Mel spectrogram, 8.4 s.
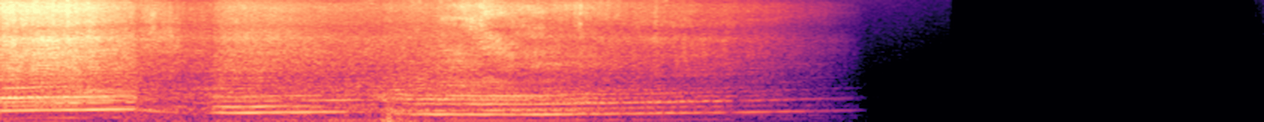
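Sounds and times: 
race cars general atmosphere: 0:00.0 - 0:05.8.

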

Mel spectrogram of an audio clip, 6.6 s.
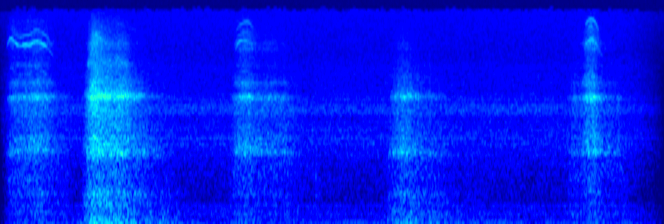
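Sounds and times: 
breathing: 0:00.0 - 0:03.2, 0:03.8 - 0:04.8, 0:05.6 - 0:06.4.

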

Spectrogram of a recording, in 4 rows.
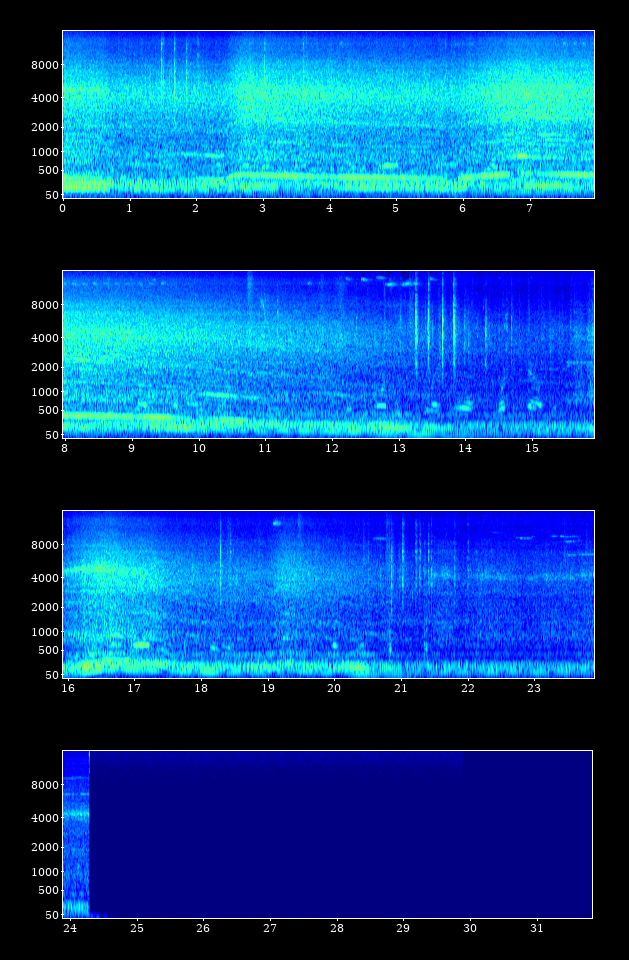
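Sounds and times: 
police sirens: 0:00.0 - 0:24.3.

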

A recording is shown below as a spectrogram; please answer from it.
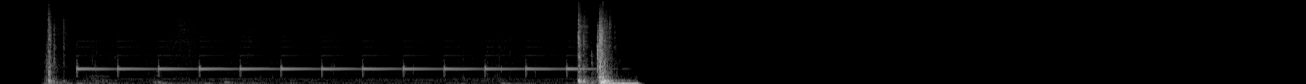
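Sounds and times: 
various automobiles: 0:00.5 - 0:06.4.

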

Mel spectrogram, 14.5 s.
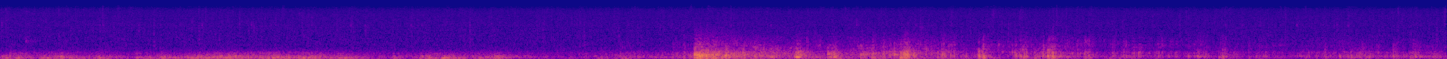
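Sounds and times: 
light rain: 0:00.0 - 0:14.4
light thunder: 0:06.8 - 0:11.3.

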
